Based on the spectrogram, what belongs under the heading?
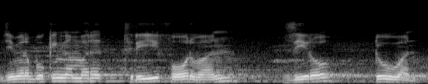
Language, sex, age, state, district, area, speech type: Urdu, male, 18-30, Bihar, Gaya, urban, spontaneous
